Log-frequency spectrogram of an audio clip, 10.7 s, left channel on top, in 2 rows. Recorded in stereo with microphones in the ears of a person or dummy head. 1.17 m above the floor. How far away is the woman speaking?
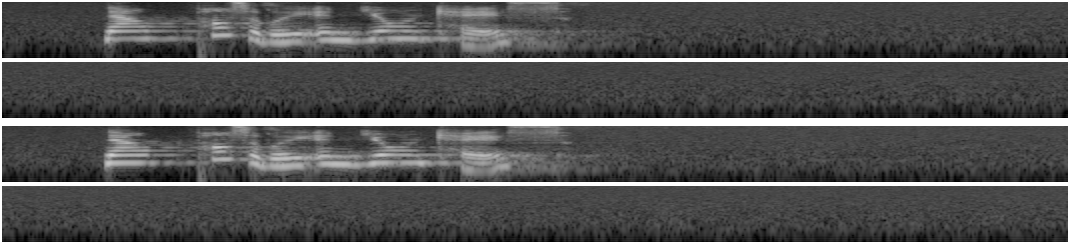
About 1.3 m.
